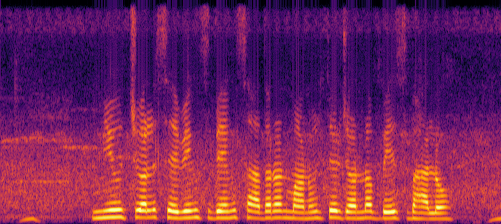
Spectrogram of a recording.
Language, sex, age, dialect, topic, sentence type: Bengali, female, 18-24, Western, banking, statement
